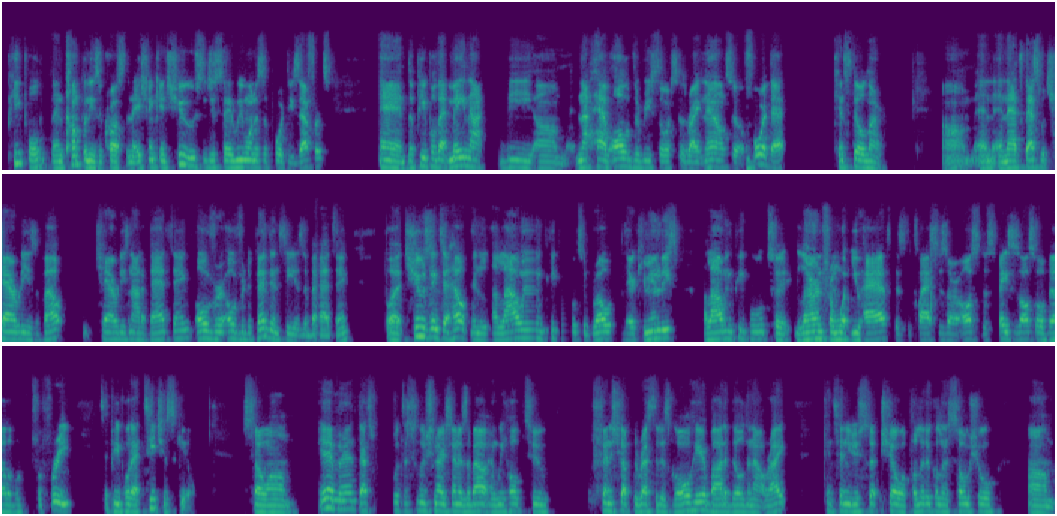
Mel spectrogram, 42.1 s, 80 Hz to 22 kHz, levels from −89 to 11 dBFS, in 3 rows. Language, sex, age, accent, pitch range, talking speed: English, male, 30-49, American, 125-140 Hz, 190 wpm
